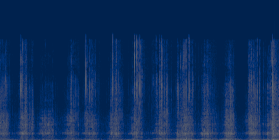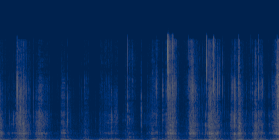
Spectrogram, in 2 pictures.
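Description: Long nails scratch and flick across the dense, soft bristles of a hand-sized pink silicone scrubber held in the hand. The result is a quick, uneven run of dry, bright rasping strokes over a low rumble, each stroke cutting off almost at once.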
